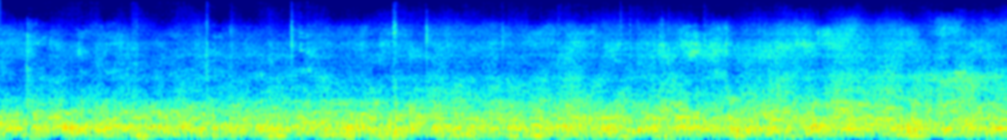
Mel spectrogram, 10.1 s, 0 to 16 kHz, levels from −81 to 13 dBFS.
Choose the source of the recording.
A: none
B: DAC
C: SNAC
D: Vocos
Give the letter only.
B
